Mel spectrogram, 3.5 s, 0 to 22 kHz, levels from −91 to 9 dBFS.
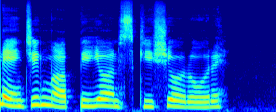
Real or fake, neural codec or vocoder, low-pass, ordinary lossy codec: fake; codec, 44.1 kHz, 3.4 kbps, Pupu-Codec; none; none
